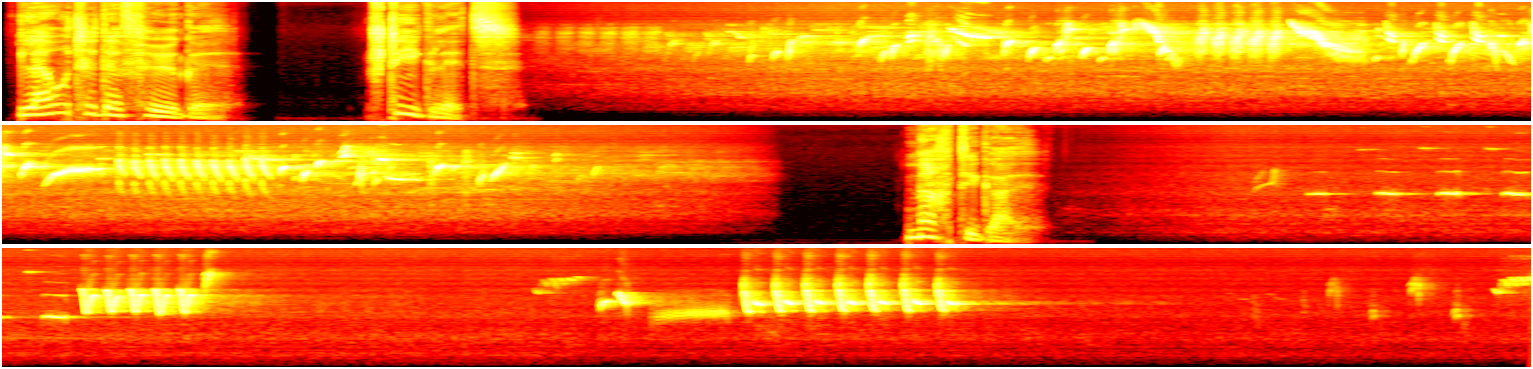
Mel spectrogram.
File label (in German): laute voegel; bahnbrechende natur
